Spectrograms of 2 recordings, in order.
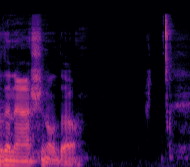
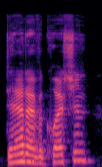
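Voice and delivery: put-on higher little kid asking; 7 semitones higher than usual. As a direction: sneak in with a child's voice. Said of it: "so bang".

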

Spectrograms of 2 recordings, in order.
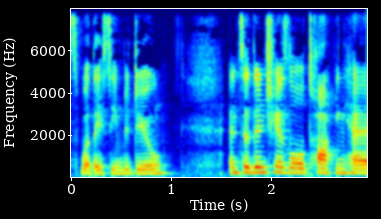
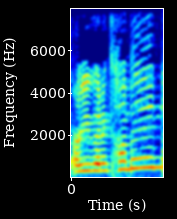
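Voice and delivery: calling out; 10 semitones higher, faster than usual. Retold or imitated. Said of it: "She's like".

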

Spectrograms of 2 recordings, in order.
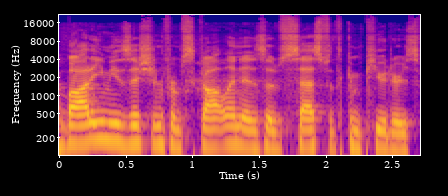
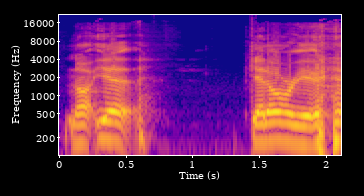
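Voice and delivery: louder put-on Southern come-on; Southern accent; 3 semitones higher, 5 dB louder than usual. Southern woman character pulling the man in, loud mock accent. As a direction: beckon loudly in mock Southern. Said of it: "become all so Southern".

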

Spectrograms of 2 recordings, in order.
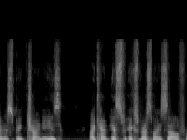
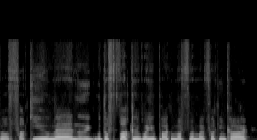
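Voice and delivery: angry neighbour; 6 semitones higher than usual. Retold or imitated. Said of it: "this guy's like".

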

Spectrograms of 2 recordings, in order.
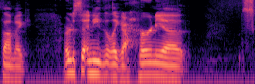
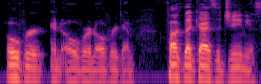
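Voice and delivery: ordinary delivery

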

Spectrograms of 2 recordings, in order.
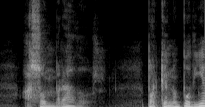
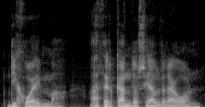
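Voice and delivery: ordinary delivery

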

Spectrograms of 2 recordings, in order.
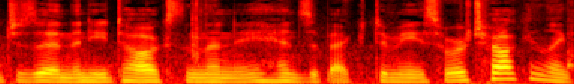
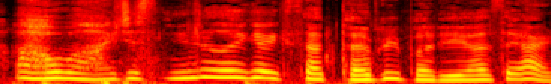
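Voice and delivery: higher-pitched mocking imitation of acceptance; mock niceness; 5 semitones higher, faster than usual. Hiker mocking the nice and loving concept, mock-sweet. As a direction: parody a too-accepting person, pitched up. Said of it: "concepts of being nice and loving".

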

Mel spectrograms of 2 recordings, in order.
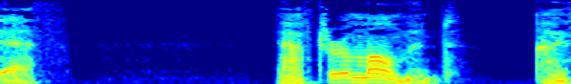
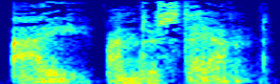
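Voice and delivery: slow, dry rasp, a bit softer; 3 dB quieter, slower than usual. Acted. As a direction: hiss the submission out. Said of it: "she rasped".

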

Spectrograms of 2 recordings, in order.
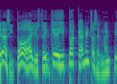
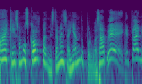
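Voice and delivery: excited; 9 semitones higher than usual. Retold or imitated.

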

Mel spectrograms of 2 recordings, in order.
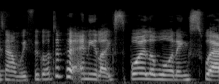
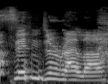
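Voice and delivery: laughing; 4 semitones higher, 9 dB louder, slower than usual. Real, not acted. Laughs at the mispronounced name.

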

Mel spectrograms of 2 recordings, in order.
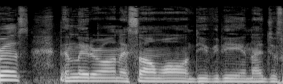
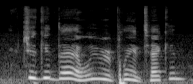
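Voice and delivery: mocking high question; 8 semitones higher than usual. Mock question to [name].

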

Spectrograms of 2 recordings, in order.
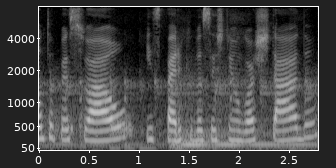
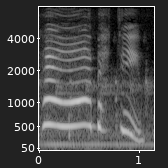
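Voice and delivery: very high, drawn-out loud shriek; high wailing mother's shout; shrieked cry; 14 semitones higher, 5 dB louder, much slower than usual. A narrator's reading. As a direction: shriek the name, stretching it long. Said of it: "ela gritou".

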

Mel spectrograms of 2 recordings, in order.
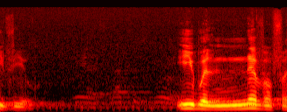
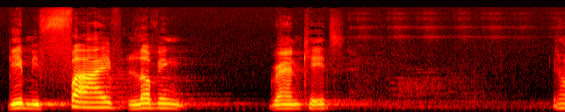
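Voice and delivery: usual speaking voice

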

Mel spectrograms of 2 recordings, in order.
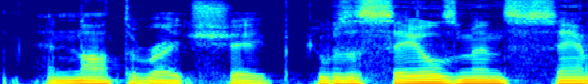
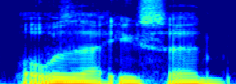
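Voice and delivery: usual speaking voice

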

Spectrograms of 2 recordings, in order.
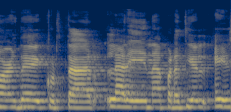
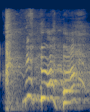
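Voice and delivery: high burst of laughter; real high laugh; loud laugh; 13 semitones higher, 6 dB louder than usual. Real, not acted. Laughing at whisper demo.

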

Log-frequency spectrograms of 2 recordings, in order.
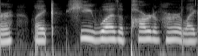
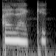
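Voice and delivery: ordinary delivery

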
